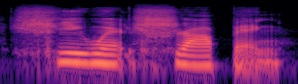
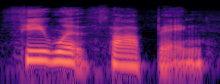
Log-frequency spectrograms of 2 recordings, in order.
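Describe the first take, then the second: First: The sh sounds are slushy, air escaping sideways. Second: The sh sounds are lisped, tongue forward. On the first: "a slurpy, slushy type of sound" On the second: "A frontal lisp"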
